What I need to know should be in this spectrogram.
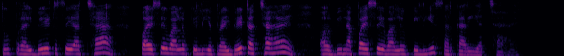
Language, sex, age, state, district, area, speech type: Hindi, female, 45-60, Uttar Pradesh, Ghazipur, rural, spontaneous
